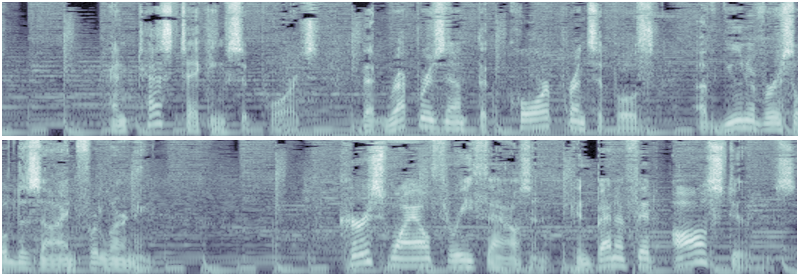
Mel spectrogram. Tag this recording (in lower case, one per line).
music
speech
